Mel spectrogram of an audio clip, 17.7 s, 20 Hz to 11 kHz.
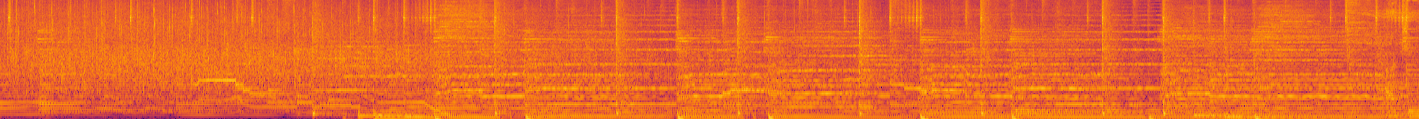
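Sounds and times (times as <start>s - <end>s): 
sustained keyboard chords: 0.0s - 17.7s
worshipping crowd applauding: 0.0s - 17.7s
bass line: 4.5s - 17.7s.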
